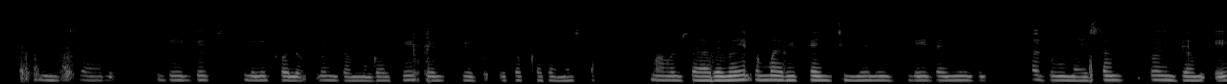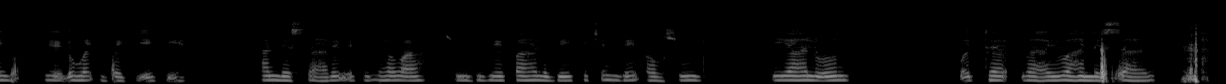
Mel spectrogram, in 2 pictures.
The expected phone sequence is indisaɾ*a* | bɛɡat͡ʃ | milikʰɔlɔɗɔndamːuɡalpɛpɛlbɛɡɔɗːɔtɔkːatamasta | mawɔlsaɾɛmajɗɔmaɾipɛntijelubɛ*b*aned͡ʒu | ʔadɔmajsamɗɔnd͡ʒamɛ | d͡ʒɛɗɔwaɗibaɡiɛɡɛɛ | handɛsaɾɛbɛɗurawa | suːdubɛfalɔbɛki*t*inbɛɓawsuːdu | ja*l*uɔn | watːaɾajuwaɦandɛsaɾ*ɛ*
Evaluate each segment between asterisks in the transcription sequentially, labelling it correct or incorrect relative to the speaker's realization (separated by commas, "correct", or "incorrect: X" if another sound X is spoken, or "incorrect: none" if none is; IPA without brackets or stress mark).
incorrect: ɛ, incorrect: d, incorrect: t͡ʃ, correct, correct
